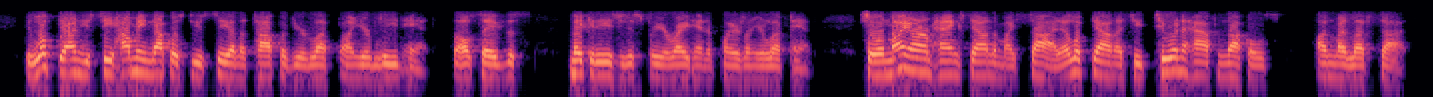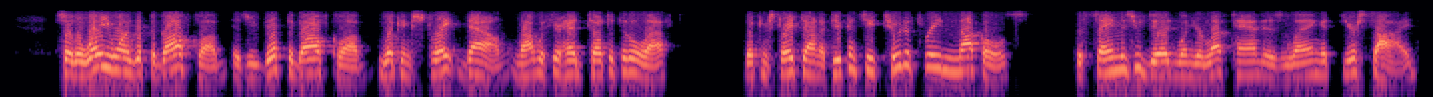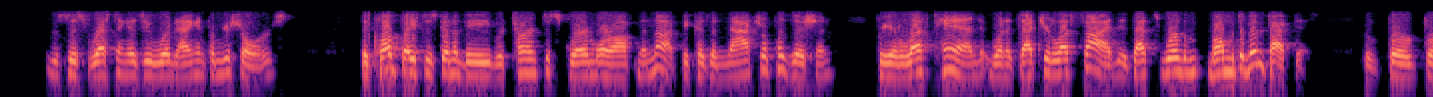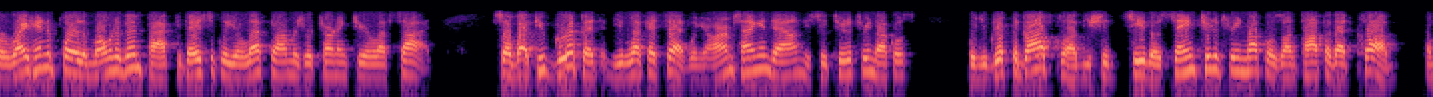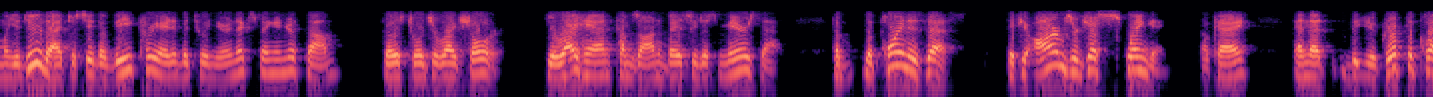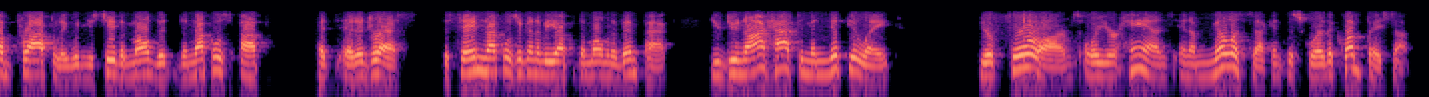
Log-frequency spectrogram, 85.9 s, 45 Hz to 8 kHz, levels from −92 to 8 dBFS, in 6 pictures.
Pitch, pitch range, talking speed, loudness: 155 Hz, 135-180 Hz, 220 wpm, -18 LUFS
